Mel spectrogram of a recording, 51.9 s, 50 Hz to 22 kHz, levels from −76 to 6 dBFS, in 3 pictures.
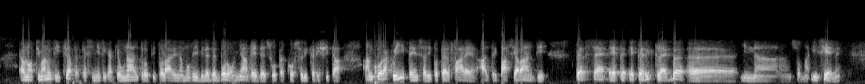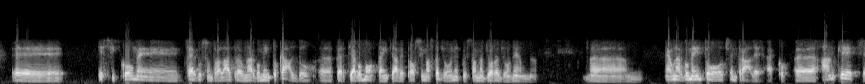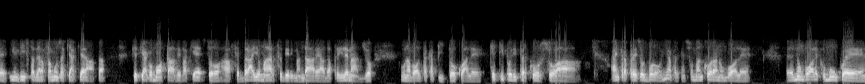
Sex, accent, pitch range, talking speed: male, native, 95-110 Hz, 120 wpm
